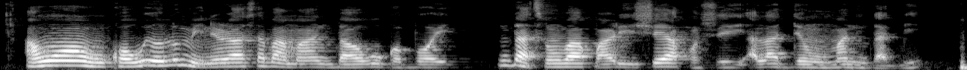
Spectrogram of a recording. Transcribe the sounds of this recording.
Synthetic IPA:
a˨w̃ɔ̃˧ɔ˧˦˨ũ˨kɔ̃˨wi˦o˧lo˦mĩ˨nĩ˨˦ɾa˦sa˦ba˦˨mãː˦˧n̩˦ɡ͡ba˧o˧ɡo˦˨ɡɔ˧bɔ˧i˧ | nĩ˦ɡ͡ba˦˨ti˨˦w̃ɔ̃˦ba˦k͡pa˨˦ɾi˦i˧ʃe˦a˦˨kã˨ʃe˧a̰˧la˦de˦ũ˧˨mãː˨˦nĩ˨˦ɡ͡ba̰˨ɡ͡be˨˦

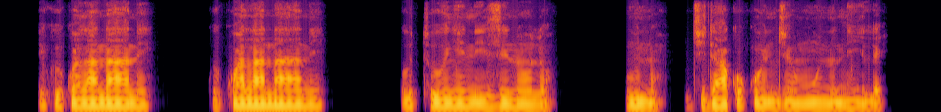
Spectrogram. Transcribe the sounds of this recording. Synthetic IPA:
i˦kʷi˨kʷa˦la˦na˦˨nɪ˦ | kʷi˨kʷa˦la˦na˦˨˦nɪ˦ | o˦tʰu˦o˦ɲe˦ni˨zi˦nʊ˦lɔ˨ | u˦nu˨ | d͡ʒi˨da˦kʷʊ˦kʷɔ˦n̩˨d͡ʒe˨m˦u˦nu˨niː˦le˦

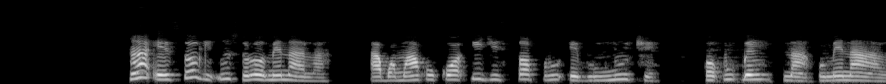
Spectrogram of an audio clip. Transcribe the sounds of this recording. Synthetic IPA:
ɦa˦ʔe˨so˦ɡɪ˨ʔu˦so˨ɾo˦o˨me˦na˨la˨ | a˨ɡ͡bɔ˨m̩˨˦a˦kʷʊ˦kʷɔ˦ʔi˦d͡ʒi˨sɔ˦pʊ˨ɾʊ˦ʔe˨bu˨m̩˦nu˦t͡ʃe˨ | ɔ˨k͡pu˦k͡pe˦na˨o˨me˦na˨la˨

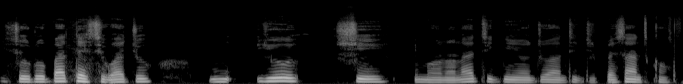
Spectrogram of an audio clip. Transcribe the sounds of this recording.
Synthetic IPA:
i˧˨so˧ɾo˧ba˦tɛ˦˨si˨wa˦d͡ʒo˦ | joː˦ | ʃe˧ | i˨mɔ̃˨ɾ̃ã˨la˨˦ti˧ɡ͡bĩ˧j̃ã˨d͡ʒo˧˦a˧˨ti˧˨di˨pɛ˧˦sã˦˨ti̥˨kã˧˨

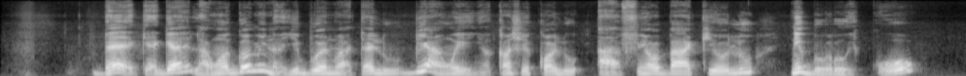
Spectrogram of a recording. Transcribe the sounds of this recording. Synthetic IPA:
bɛː˦˨ɡɛ˨˦ɡɛ˦la˨w̃ɔ̃˧ɡo˦mĩ˦˨nã˨ji˨˦bu˧ɛ˧nũ˧a˨tɛ˨˦lu˦bi˦a˦˨w̃ɔ̃˧e˨j̃ã˨kã˨˦ʃe˧kɔ˧lu˧˦ | a˨fĩ˧ɔ˧ba˧a˧ki˧o˧lu˦ | nĩ˦ɡ͡bo˨ɾo˧˨i˨ko˨˦

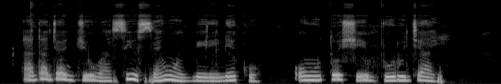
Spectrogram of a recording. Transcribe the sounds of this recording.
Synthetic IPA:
a̰˧da˦d͡ʒɔ˦d͡ʒu˧˦˨wa˨si˦u˦˨sɛ˨˦w̃ɔ̃˦˨ɡ͡be˧ɾi˨le˦ko˦˨ | o˧hũ˧to˦ʃe˧bu˧˦ɾu˦d͡ʒa˦˨i˨

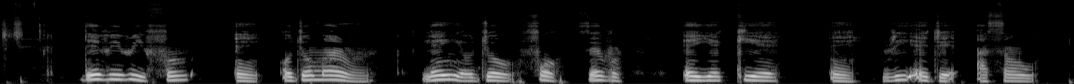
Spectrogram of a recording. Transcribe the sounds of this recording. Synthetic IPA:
de˦vi˦ɾi˦˨fũ˨˦ | ɛ̃˨ | ɔ˧d͡ʒɔ˦mãː˦˨ɾ̃ã˨ | lɛ˦j̃ĩ˦˨ɔ˧d͡ʒɔ˦fɔ˦˨sɛ˦vũ˨ | ɛ˧jɛ˧kʰi˦ɛ˧ | ɛ̃˨ | ɾi˦ɛ˦˨d͡ʒɛ˨ | a˨sã˧wo˨

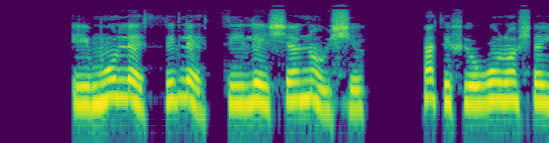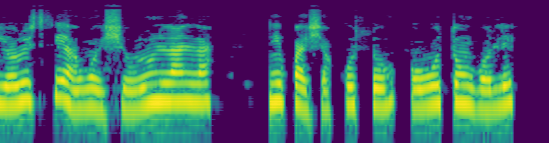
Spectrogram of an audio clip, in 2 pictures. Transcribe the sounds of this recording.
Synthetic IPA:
i˨mũ˨˦lɛ˦˨si˨˦lɛ˦˨ti˨˦i˧le˦i˧ʃɛ˦nãː˦˨ʃe˧ | la˦ti˧fi˧o˧wo˦ɾɔ̃˦ʃɛ˦jɔ˧ɾi˦si˦a˦˨w̃ɔ̃˧i˨ʃo˨ɾũ˨˦n̩˦la˦n̩˦la˦ | nĩ˦k͡pa˧i˨ʃa˨ko˨˦so˧o˧wo˦to˦n̩˦wɔ˧le˦

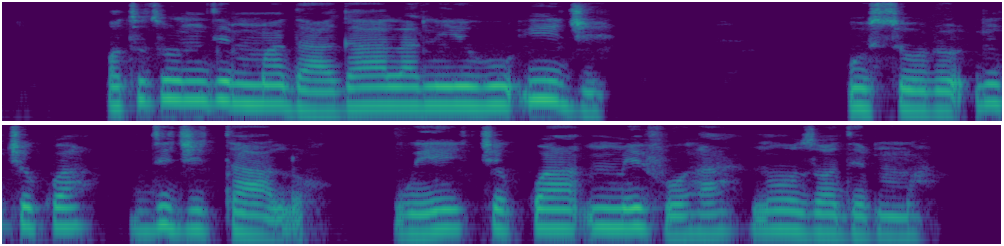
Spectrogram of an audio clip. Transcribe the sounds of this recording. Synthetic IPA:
ɔ˨tʊ˦tʊ˦n̩˦dɪ˦m̩˦ma˦da˨a˨ɡa˦a˦la˦ni˦ɦu˦ʔi˦d͡ʒi˨ | u˨so˨ɾo˨n̩˦t͡ʃe˦kʷa˦ | di˦d͡ʒi˨ta˨lʊ̰˨ | weː˨˦t͡ʃe˦kʷa˦m̩˦me˦fo˨ɦa˦nʊ˦zɔ˦dɪ˨m̩˦ma˦

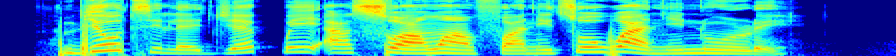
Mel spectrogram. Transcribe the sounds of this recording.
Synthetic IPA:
bi˦o˦ti˧lɛ˨d͡ʒɛ˨˦k͡pe˦ʔa˧sɔ˧a˨w̃ɔ̃˧a˨fa˨nĩ˨˦to˦wa˦˨nĩ˨˦nũ˦˨ɾɛ˨

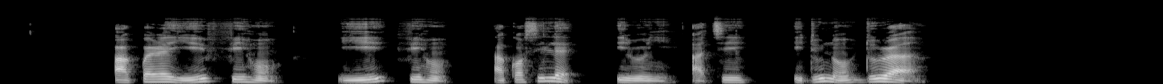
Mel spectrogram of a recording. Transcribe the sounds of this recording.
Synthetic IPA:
a˨k͡pɛ˧ɾɛ˧jeː˨˦fi˧ɦɔ̃˨ | jeː˨˦fi˧ɦɔ̃˨ | a̰˨kɔ˧si˦lɛ˦˨ | i˨ɾo˨j̃ĩ˨ | a̰˨ti˧ | i˨du˨˦nãː˨˦du˦ɾa˦˨

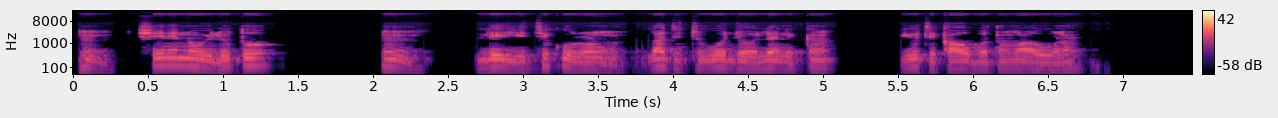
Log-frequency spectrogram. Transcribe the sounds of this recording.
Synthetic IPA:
h̩˨ʃe˧nĩ˦nũ˦˧˦i˨lu˨˦to˦ | h̩˨ | le˧˨ji˨˦ti˦ko˦˨ɾ̃ɔ̃˨ɾ̃ũ˨˦la˦ti˧tũ˧˦wo˦d͡ʒɔ˧lɛ˦˧nĩ˧˨kã˦ | joː˦˨ti˨˧ka˧˦o˧bɔ˧tã˧mã˦˧wo˨ɾ̃ã˧

